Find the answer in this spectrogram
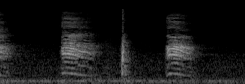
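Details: Begging fledgling Northwestern crow calling for food, two raspy drawn-out caws with a sharp click or tap between them, faint low hum beneath.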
